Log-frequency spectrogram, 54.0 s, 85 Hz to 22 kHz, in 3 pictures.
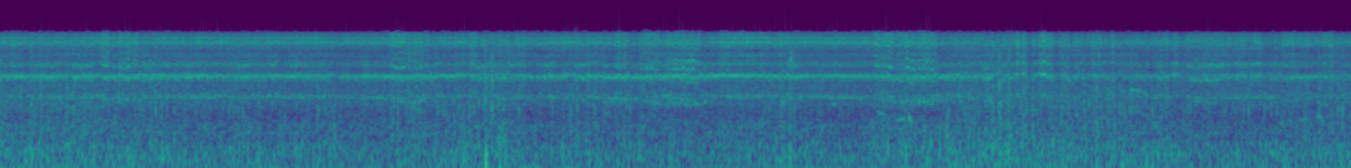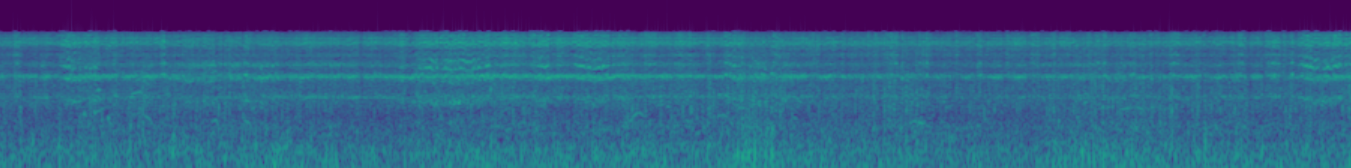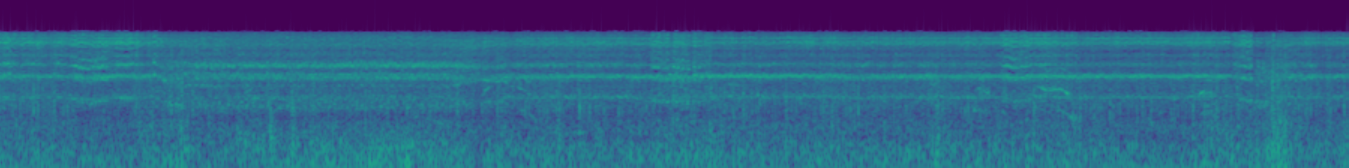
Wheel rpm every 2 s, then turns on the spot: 230, 230, 230, 230, 220, 230, 220, 240, 230, 230, 220, 230, 220, 230, 230, 240, 230, 230, 230, 210, 200, 210, 230, 230, 230, 230, 220.
none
